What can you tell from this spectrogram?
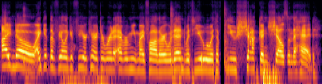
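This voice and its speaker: A woman's voice: medium pitch, steady tone, brisk, pushed and bright, clean tone, no room sound, rough recording. A woman player in a tabletop role-play game, talking in a wry, tired way with frequent sighs.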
